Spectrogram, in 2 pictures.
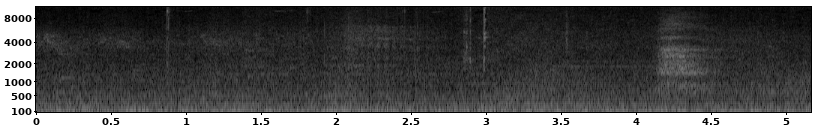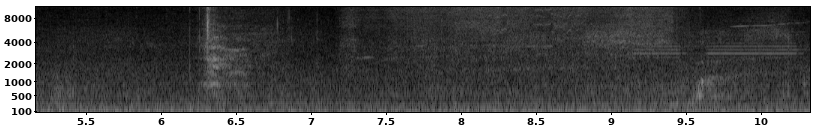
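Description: Low, steady rumble inside a car's cabin. A faint click comes about three seconds in, short breathy hisses around four and six seconds, and a longer hiss near the end.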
